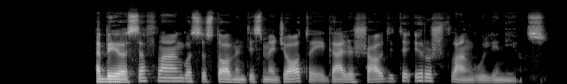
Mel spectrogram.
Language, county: Lithuanian, Marijampolė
